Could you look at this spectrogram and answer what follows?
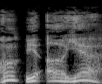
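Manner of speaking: mock words half grunted, rough, groaning, pained. Retelling a man in pain answering through a window, imitating grunting and groaning. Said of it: "almost grunting and groaning, like, his words".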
